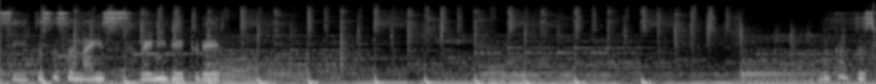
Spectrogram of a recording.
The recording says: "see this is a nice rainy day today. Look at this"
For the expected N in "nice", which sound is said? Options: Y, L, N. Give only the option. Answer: N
